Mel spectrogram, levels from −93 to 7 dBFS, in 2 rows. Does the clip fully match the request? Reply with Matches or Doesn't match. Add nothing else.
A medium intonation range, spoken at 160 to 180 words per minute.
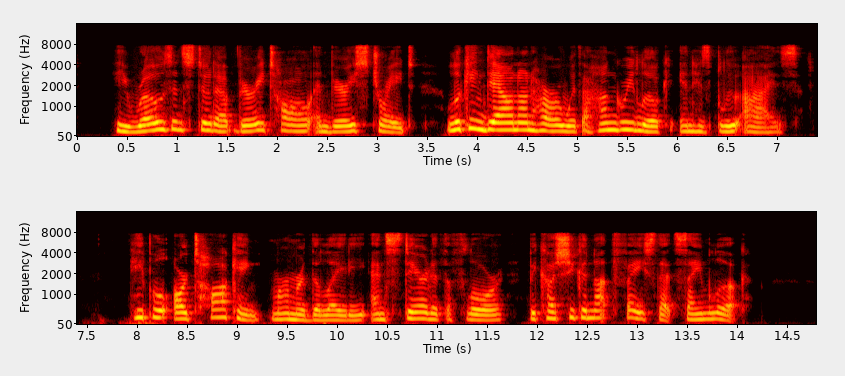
Matches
